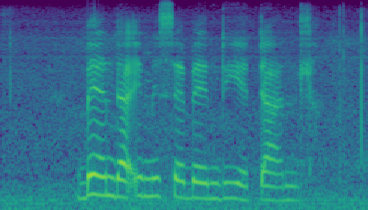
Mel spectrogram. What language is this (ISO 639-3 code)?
ssw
